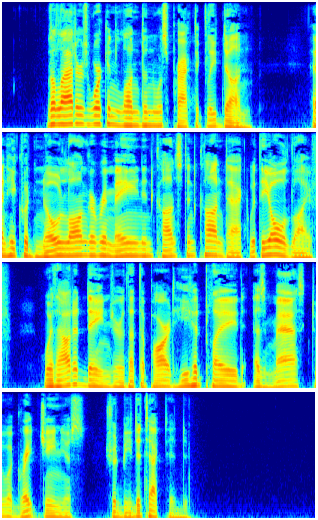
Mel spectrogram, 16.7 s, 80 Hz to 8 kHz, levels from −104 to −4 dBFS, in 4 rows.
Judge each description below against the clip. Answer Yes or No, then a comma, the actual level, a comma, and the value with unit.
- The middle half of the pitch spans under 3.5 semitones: No, average, 4.0 semitones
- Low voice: Yes, low, 105 Hz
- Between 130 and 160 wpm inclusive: Yes, average, 140 wpm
